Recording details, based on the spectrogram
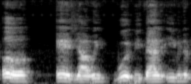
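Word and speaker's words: Yahweh: for the name yahwe the scholarly consensus in that the original pronunciation of tetr was yahwe Rino agrees that when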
